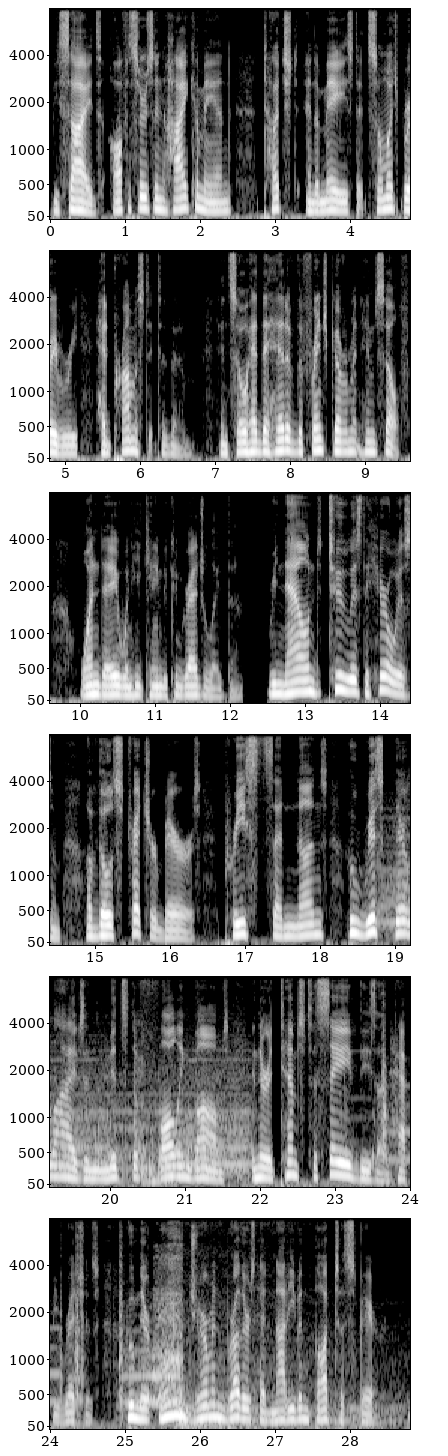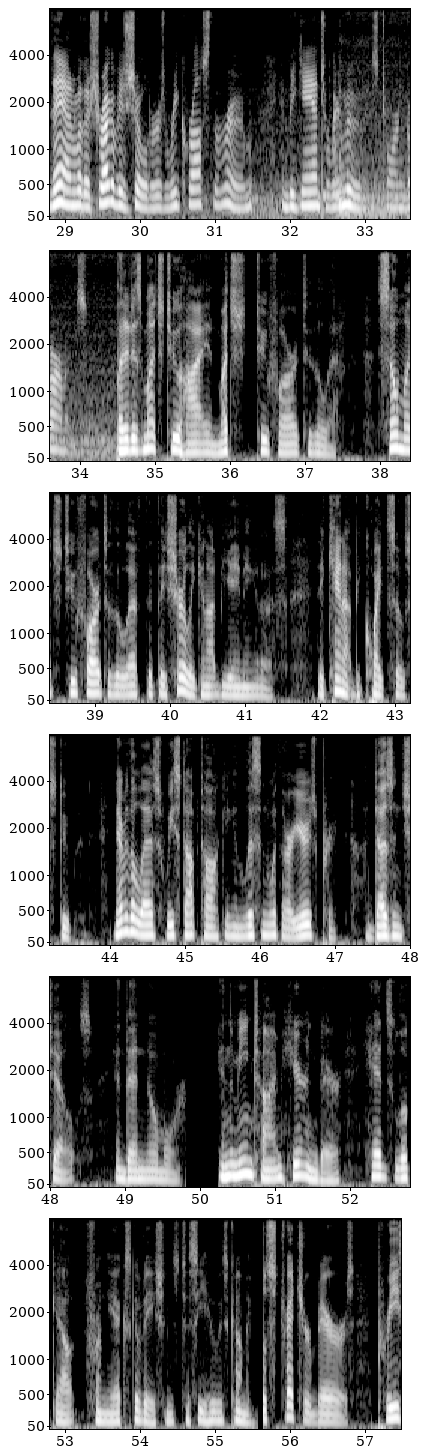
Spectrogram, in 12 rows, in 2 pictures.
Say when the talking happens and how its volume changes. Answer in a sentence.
The talking can be heard from 0.0 to 57.4 s, at a steady volume.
